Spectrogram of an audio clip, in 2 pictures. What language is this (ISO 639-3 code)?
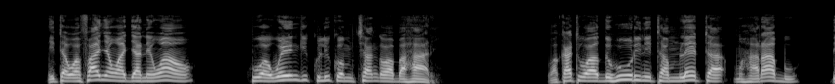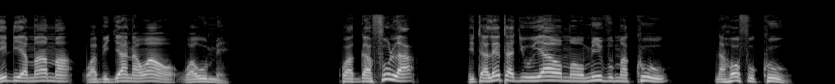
swa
